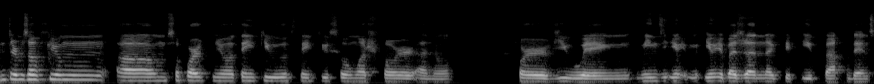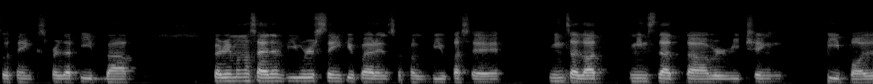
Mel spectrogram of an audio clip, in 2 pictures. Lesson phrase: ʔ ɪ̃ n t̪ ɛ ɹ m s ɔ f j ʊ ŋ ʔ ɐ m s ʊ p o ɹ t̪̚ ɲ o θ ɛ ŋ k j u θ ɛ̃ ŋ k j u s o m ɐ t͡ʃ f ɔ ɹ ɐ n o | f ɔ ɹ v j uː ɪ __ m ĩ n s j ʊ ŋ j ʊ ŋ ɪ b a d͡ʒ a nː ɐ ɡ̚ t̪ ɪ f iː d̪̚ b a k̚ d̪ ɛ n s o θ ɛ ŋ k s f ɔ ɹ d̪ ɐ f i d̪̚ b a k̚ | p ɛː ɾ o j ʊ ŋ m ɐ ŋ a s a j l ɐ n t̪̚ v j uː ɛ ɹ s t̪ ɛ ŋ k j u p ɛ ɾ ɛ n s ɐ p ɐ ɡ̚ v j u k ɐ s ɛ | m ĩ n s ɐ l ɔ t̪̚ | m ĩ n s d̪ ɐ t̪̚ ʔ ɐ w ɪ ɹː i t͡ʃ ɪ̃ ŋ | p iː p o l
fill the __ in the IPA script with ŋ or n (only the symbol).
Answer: ŋ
